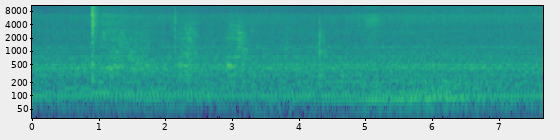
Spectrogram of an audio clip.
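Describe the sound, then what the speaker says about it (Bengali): Mustard and poppy seed spice paste frying in oil for a fish curry, a soft steady hiss under a low hum, with a few sharp ticks and brief spatters from stirring. "ভালো করে মশলাটাকে কষিয়ে তেল যখন ওপরে উঠে আসবে তখন জল দিতে হবে।"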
